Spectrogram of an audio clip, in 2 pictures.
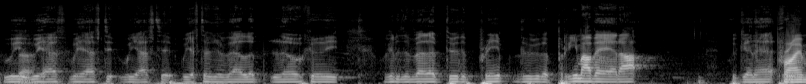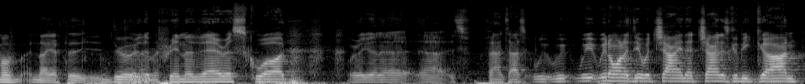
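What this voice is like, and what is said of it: Donald Trump impression. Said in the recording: “your Trump impersonation.”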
